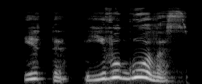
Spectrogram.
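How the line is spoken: Whisper. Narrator (Russian): прошептала Лиза

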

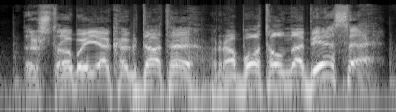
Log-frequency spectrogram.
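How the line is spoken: Demon's roar. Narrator (Russian): взревел демон-сокрушитель

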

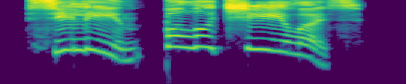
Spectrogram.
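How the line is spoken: Joyful shouting, young witches. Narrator (Russian): кричали ведьмочки, радостно

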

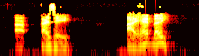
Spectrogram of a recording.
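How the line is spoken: Startled groggy mumble. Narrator (Vietnamese): gã Tam Quỷ giật mình thức giấc, ú ớ hỏi

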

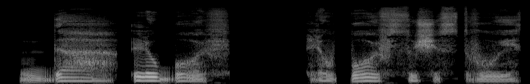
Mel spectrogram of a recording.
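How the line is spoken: Whisper. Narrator (Russian): прошептал мне ветер

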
